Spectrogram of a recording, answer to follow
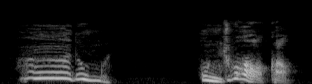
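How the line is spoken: Exclaiming. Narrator (Italian): esclamò Aurelio Costa

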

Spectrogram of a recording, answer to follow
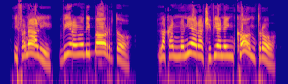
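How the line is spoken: Group shouting. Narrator (Italian): gridarono gli altri

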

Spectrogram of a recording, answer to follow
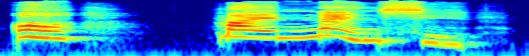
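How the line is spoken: Astonished exclamation. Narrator (Italian): esclamò Oliver, in preda a un immenso stupore

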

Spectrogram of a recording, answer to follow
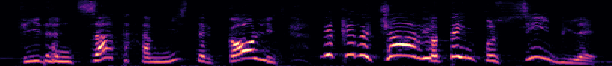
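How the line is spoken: Astonished exclamation. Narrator (Italian): Tale fu dunque il suo stupore da superare a tutta prima i limiti della convenienza, così che non poté trattenersi dall'esclamare

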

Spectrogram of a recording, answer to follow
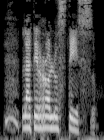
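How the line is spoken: Witch, laughing. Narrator (Italian): disse la strega ridendo

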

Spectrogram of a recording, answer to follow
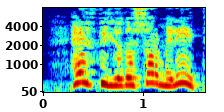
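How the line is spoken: Child exclaiming. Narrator (Italian): esclamò un bambino

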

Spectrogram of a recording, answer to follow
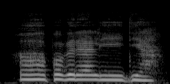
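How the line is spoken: Mother's sigh. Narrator (Italian): sospirava mia madre

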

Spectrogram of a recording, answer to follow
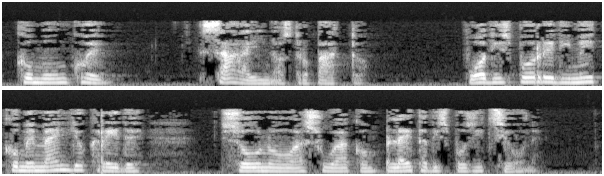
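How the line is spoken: Stammering. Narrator (Italian): George balbettò

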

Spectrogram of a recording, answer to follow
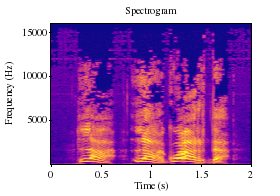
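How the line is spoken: Exclaimed. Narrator (Italian): esclamò un Tug

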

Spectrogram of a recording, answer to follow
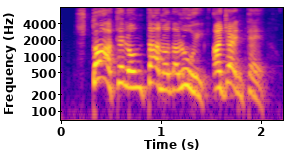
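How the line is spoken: Savage furious yell. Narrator (Italian): urlò Fang con foga selvaggia

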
